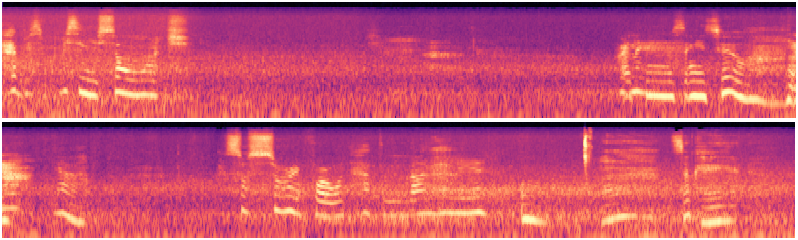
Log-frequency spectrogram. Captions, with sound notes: I have been missing you so much. - I've been missing you too, yeah. - I'm so sorry for what happened. (murmuring) - It's okay.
